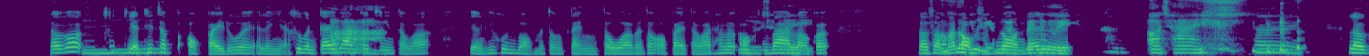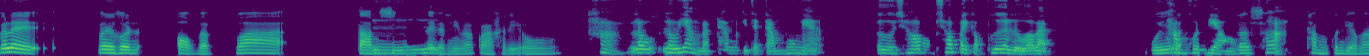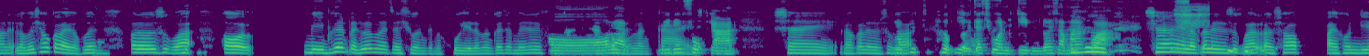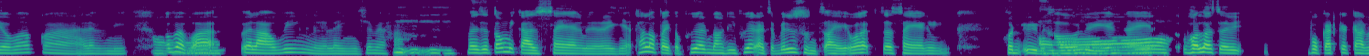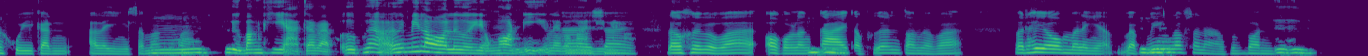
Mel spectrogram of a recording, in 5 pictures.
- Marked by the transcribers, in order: chuckle; chuckle; chuckle
- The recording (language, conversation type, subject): Thai, unstructured, กิจกรรมใดช่วยให้คุณรู้สึกผ่อนคลายมากที่สุด?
